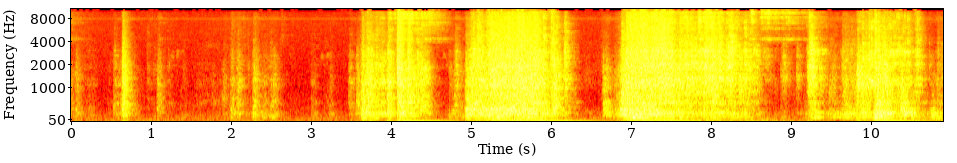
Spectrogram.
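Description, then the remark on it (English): Toy building bricks tipped out of a toy truck tumble onto a floor in loud, rattling clatters, several bursts of plastic pieces knocking together over several seconds, with a few lighter clicks before the main spill. “The truck's empty now and all the building bricks are on the floor.”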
